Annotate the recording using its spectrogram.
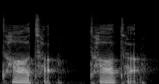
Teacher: It depends on your accent as well. If you are from England, you might not pronounce the R.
